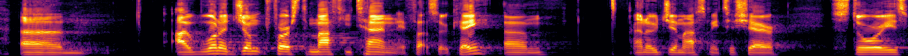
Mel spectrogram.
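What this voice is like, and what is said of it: Northern Irish accent. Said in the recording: “short Northern Irish guy with a confusing accent ... I am too Northern Irish”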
